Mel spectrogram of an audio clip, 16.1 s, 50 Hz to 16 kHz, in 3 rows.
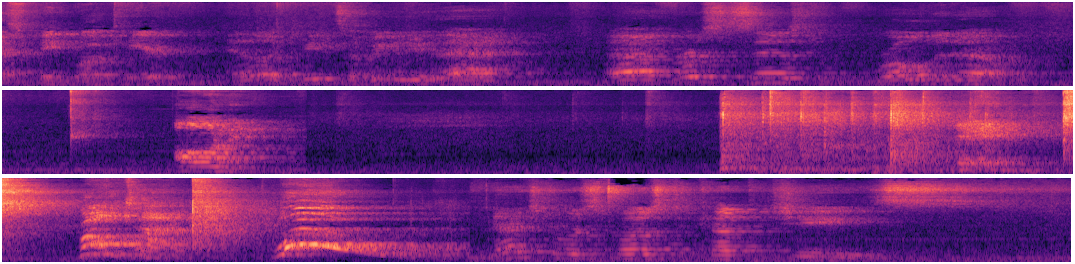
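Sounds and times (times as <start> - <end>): sharp taps and clatter: 8.9 - 10.1.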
